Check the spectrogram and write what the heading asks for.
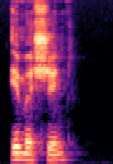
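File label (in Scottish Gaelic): "uime sin", Scottish Gaelic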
